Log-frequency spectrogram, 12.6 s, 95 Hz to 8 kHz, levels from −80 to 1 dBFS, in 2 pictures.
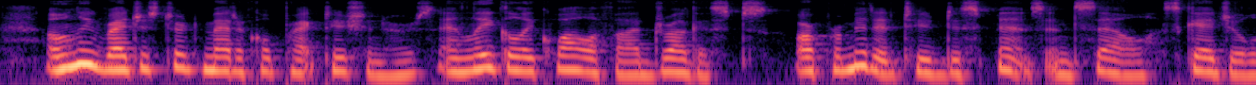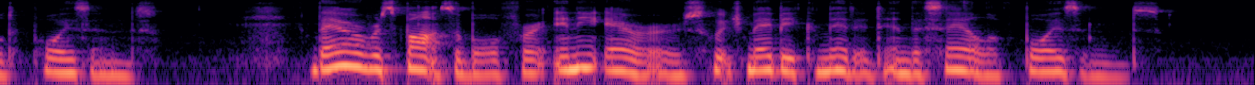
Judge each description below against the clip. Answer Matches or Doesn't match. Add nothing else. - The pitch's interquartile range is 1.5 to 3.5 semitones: Doesn't match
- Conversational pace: Matches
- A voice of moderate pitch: Doesn't match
